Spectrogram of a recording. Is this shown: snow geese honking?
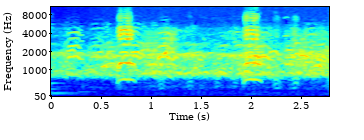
yes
